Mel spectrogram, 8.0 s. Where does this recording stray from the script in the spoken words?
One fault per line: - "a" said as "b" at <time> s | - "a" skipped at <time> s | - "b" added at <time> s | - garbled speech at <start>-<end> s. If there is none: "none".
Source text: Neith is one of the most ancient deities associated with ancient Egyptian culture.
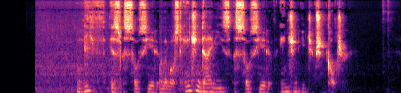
- "one" said as "associated" at 2.4 s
